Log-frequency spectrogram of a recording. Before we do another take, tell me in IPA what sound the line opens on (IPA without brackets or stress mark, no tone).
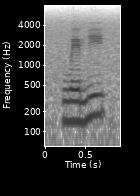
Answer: w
